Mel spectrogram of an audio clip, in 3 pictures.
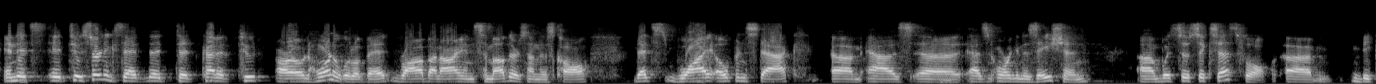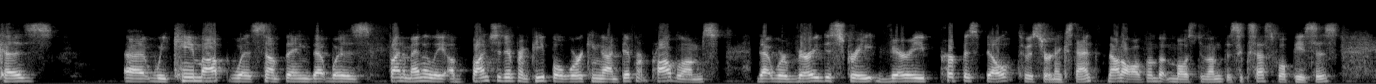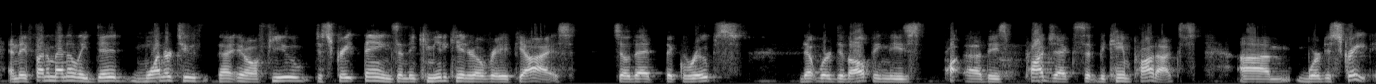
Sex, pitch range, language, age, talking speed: male, 135-165 Hz, English, 30-49, 170 wpm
